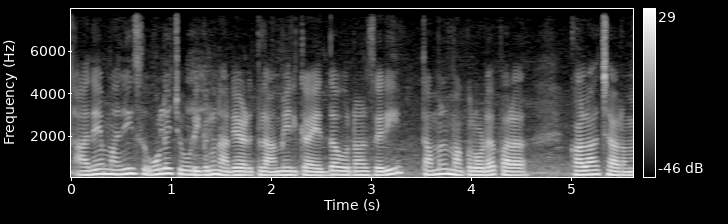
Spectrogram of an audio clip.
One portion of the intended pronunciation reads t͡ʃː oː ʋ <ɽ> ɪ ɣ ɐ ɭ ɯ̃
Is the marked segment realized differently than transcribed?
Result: no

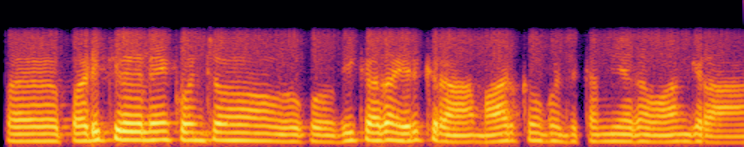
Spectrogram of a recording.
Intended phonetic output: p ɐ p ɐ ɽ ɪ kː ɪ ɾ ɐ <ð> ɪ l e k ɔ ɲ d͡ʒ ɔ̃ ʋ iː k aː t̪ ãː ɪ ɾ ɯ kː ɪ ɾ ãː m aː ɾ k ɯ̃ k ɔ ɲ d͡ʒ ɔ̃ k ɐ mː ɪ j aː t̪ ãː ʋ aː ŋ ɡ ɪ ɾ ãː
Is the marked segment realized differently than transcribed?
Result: no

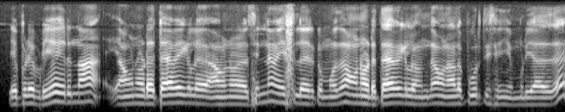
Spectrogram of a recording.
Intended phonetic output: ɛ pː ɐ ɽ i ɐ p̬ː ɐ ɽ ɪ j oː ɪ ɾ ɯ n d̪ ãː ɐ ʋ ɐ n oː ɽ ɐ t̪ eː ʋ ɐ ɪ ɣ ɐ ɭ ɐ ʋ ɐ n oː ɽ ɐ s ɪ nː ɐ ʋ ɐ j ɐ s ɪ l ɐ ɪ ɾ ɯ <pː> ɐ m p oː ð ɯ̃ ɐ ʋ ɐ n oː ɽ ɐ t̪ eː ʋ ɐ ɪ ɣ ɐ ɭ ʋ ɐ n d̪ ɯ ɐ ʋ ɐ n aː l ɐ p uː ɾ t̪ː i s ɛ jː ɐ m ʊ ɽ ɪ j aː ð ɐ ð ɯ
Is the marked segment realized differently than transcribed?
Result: yes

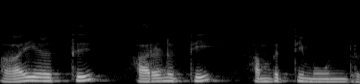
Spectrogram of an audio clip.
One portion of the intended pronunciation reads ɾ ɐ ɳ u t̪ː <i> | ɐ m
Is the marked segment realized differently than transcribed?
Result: no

